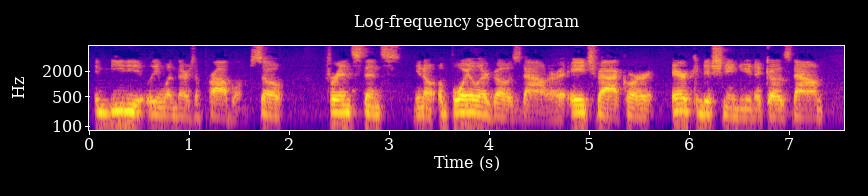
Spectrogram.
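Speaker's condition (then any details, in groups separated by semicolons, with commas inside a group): No condition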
